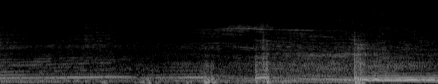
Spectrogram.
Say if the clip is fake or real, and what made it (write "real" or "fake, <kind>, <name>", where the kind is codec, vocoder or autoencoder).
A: fake, vocoder, Vocos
